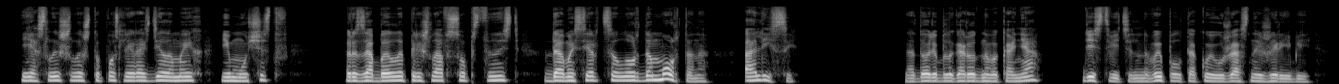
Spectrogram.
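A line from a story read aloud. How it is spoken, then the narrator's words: Plain. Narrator (Russian): сказал Дуглас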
